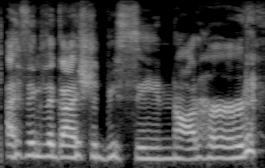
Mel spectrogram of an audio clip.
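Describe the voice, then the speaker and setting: A woman's voice: mid-range voice, fairly even intonation, moderate pace, slight background noise. A mildly drunk woman chats casually and crudely as she hosts a livestream, rambling as she goes. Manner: tipsy, rambling, crude-humoured. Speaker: livestream host.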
